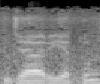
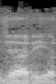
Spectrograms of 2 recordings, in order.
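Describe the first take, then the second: First: The word ends with a full tun sound. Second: The word ends with a silent h sound. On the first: The reader continues without stopping. "जारियतुन है असल में" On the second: The reader stops on this word. "आयत करने की वजह से यहाँ में देखिए साकिन लग गया"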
